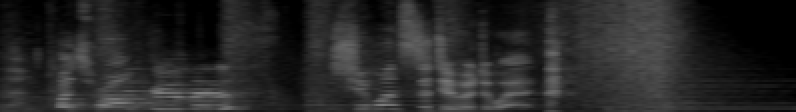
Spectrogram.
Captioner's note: chuckles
